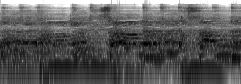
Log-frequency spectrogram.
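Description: Live band playing Latin dance music, with a lead singer over a steady bass line that changes note about every half second.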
